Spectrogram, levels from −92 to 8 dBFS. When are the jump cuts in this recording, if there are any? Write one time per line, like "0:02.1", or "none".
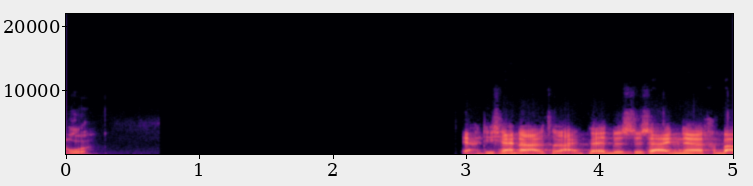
none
